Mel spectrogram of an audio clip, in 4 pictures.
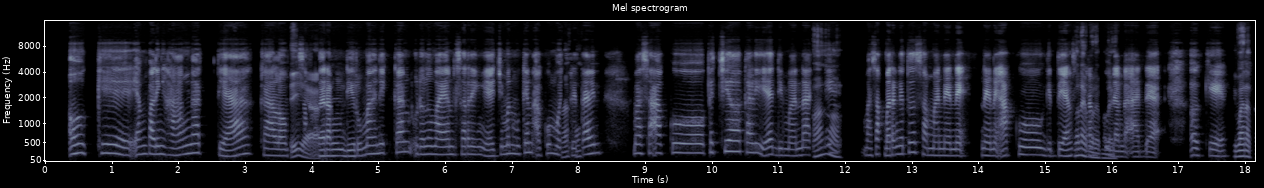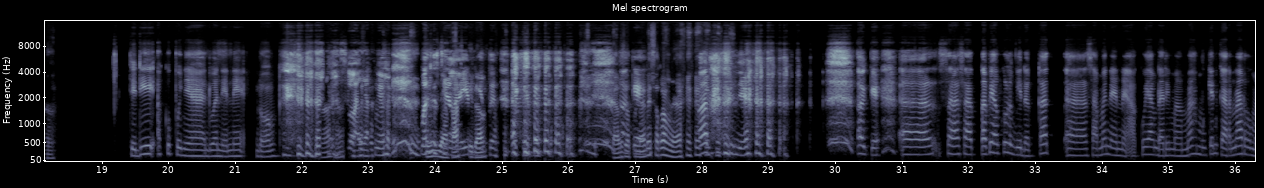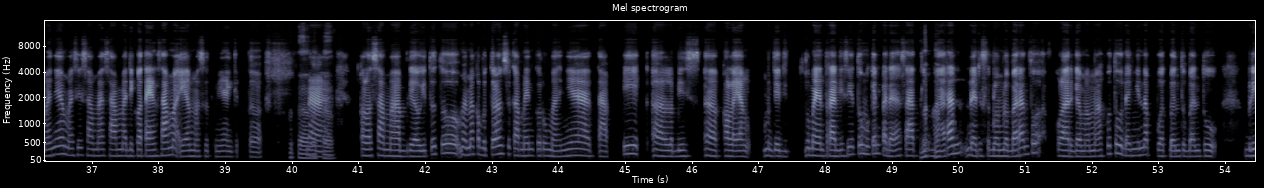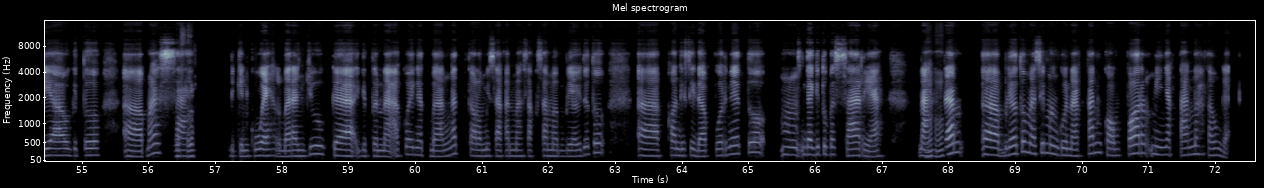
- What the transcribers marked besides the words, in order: other background noise; laugh; laughing while speaking: "selayaknya manusia lain, gitu"; laugh; laughing while speaking: "Makanya"; laugh; laugh; "menjadi" said as "menjadid"; tapping
- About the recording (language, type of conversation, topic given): Indonesian, podcast, Ceritakan pengalaman memasak bersama keluarga yang paling hangat?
